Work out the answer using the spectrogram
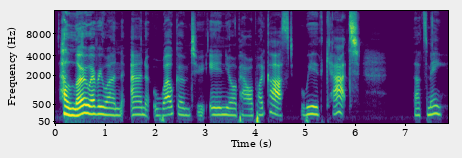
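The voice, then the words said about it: Nasal, congested voice. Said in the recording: “I'm just recovering from a cold... You might be able to hear that in my voice, my little nasally, sinusy voice.”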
